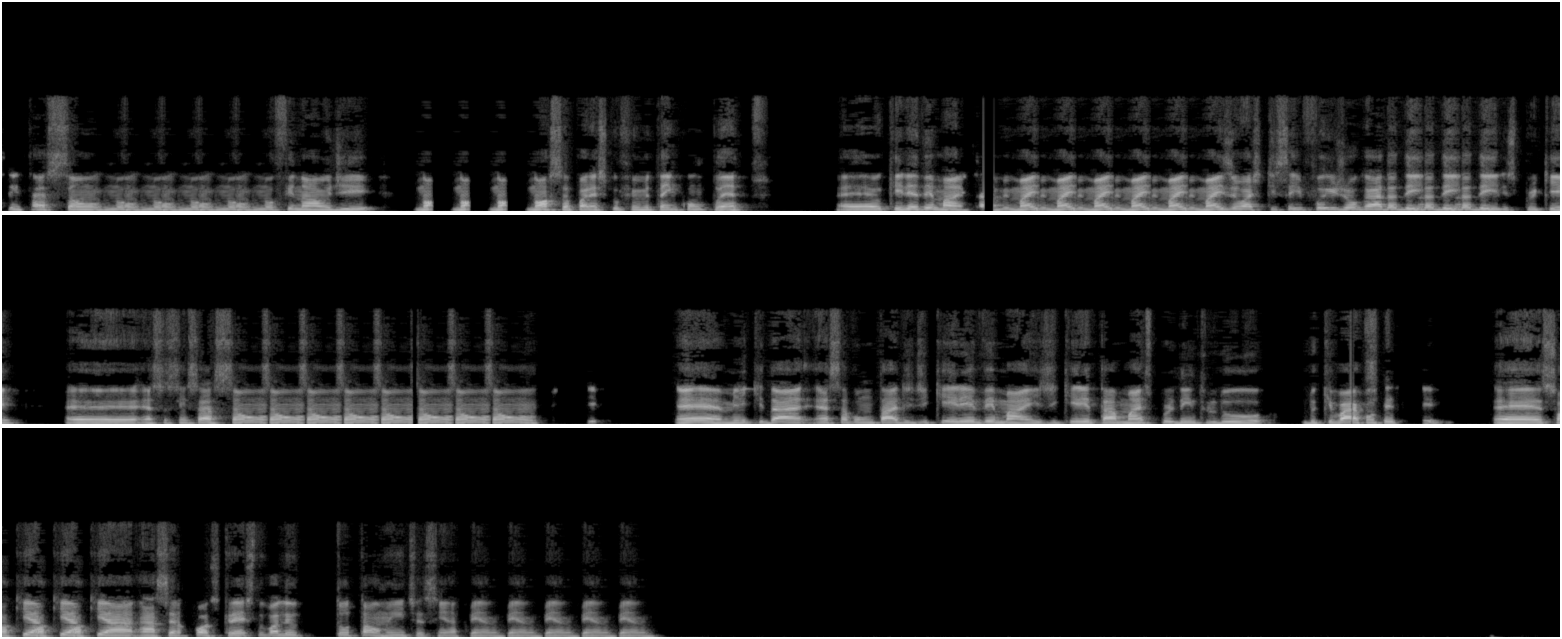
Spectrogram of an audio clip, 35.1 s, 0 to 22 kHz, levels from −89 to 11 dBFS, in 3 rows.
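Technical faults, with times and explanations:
0.91–2.02, 3.18–4.02, 7.73–9.13, 10.61–11.17, 13.63–15.58, 23.62–24.17 and 27.10–28.21 s: repeated frames. The same 0.28 s block, which fits about six compressed frames, replays 4, 3, 5, 2, 7, 2 and 4 extra times. Each run is a stutter, and it lengthens the audio by 0.56 to 1.95 s.
7.36–7.44, 14.76–14.80 and 21.80–21.82 s: block of digital silence. The sound drops out for 80, 40 and 20 ms. This is most likely because the output buffer was not filled in time. The sound cuts out and back with no fade, and the second falls inside a stutter run.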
